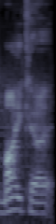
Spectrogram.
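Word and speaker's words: Mika: that may be true his name seems to be an exception to the rule and is pronounced micah in both english and japanese on the topic of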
